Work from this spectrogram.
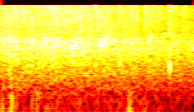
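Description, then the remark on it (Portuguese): A steady burst of applause celebrating a website's new layout, many hands clapping in a dense, even wash of sound that holds at a constant loudness throughout, with no voices. “Uma salva de palmas, eu acho.”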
